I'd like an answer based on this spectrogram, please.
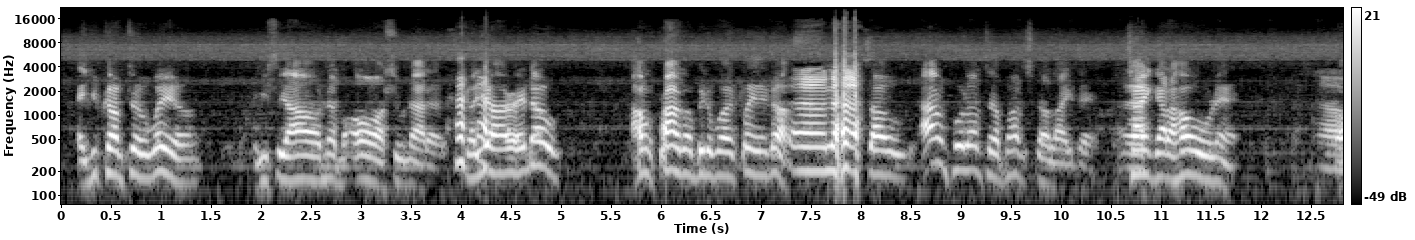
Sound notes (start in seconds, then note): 3.8 host laughing; 7.2 host laughs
